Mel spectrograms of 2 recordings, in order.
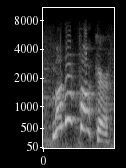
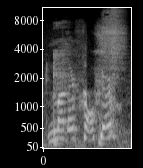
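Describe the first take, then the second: First: It is said in a put-on character voice. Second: It is said in the speaker's normal voice.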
